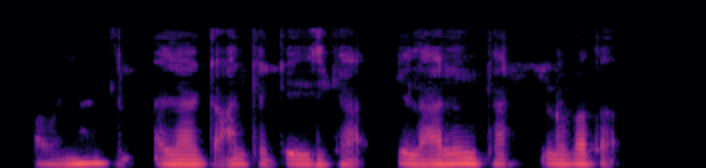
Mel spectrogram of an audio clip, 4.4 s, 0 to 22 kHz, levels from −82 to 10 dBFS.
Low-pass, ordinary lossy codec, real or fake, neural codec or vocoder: 10.8 kHz; none; fake; codec, 24 kHz, 0.9 kbps, WavTokenizer, medium speech release version 2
